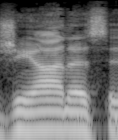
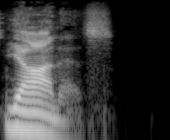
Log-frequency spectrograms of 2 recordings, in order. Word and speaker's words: Giannis: So I got lectured when I said Giannis. It's Giannis. – Yes. Yes. Right. Giannis.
